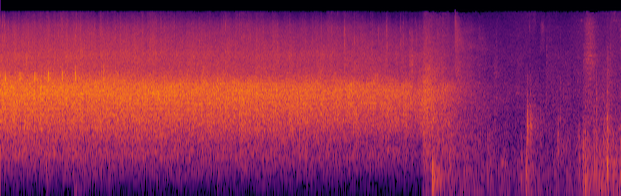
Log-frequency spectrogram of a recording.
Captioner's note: applause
